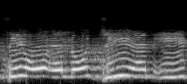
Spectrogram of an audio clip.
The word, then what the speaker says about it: cologne: COLOGNE, G is silent here.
